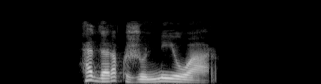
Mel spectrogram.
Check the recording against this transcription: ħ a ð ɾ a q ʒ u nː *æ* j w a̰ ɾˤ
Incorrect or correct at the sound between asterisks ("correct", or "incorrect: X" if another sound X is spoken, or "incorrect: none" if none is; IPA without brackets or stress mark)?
incorrect: i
